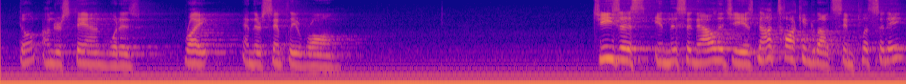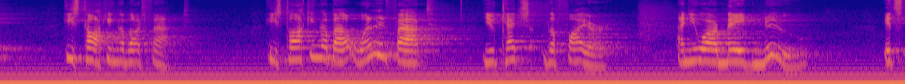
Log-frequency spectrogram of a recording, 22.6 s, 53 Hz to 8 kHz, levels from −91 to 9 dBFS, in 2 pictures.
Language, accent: English, American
